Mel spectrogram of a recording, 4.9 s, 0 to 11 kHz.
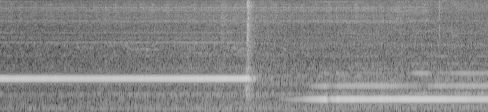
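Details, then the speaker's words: Wavetek 3001 RF signal generator after replacing a bad MC1458 chip, FM modulation heard through a radio: pure steady tone dropping cleanly to a lower steady note, no buzz or warble; modulation clean, though frequency setting still touchy. "let's see what it sounds like i'm just going to take this right here as you can hear on my radio that sounds good"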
